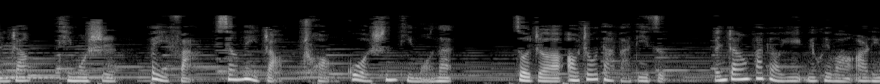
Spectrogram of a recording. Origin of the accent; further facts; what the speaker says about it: China; moved away as an adult; now in Melbourne, Australia; 2017年1月底，我从中国来到了墨尔本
